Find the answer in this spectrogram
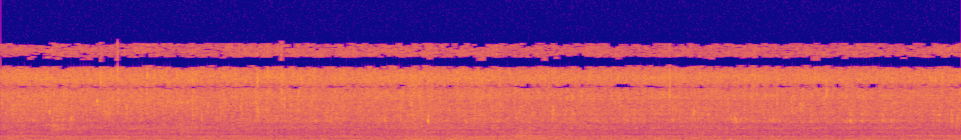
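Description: Onion-tomato masala cooking in a steel kadhai over a gas flame, giving a steady, even hiss.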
